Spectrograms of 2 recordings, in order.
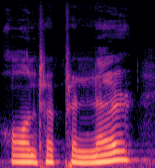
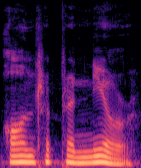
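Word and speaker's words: entrepreneur: Spelling शुरू हो रही है इ एंड से और इसका तलफुज है एंटरप्रेन्योर या एंटरप्रेन्योर।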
